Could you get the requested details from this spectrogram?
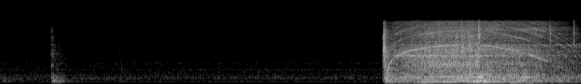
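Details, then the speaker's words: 1982 air-cooled VW Vanagon Westfalia, engine just reinstalled, starter tested by jumping terminals: after a quiet lead-in it whirs into a strong, steady, even spin with no grinding; starter and Bendix work fine. "so you just cross those over and it should spin well well yeah that sounds okay"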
